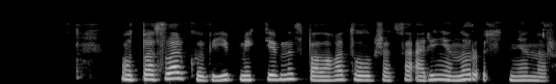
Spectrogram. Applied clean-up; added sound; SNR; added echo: none; none; none; none.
